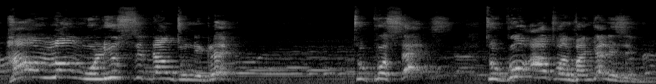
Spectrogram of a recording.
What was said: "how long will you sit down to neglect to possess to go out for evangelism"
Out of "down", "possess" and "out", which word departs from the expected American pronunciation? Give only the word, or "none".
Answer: possess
